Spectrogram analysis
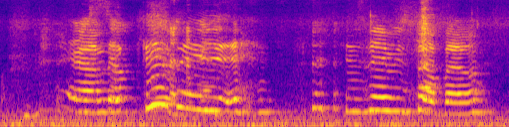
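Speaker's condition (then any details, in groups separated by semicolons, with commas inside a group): Dysarthria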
